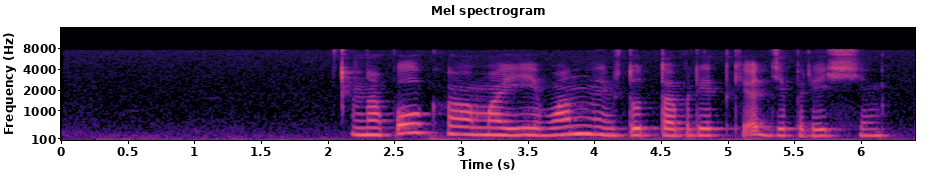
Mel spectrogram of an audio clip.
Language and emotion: Russian, sad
